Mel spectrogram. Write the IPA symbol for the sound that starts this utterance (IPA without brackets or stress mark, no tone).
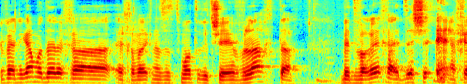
v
